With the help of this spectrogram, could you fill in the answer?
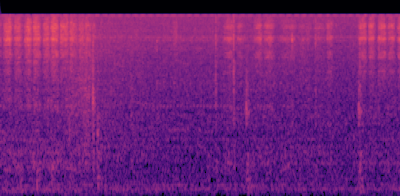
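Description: A graphite pencil rubs in short shading strokes across a lined paper notebook page. Quiet, dry scratching with a bright papery hiss comes in bursts at the start, near the middle and at the end, over a faint steady low hum.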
